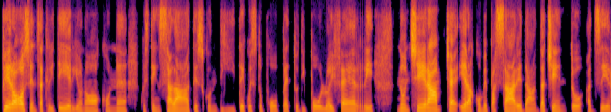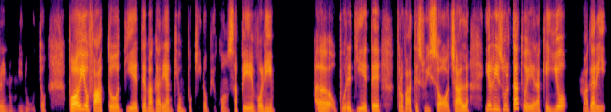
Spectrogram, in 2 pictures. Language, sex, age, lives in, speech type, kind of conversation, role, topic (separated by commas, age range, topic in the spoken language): Italian, female, 35-39, Italy, conversation, advice, user, Come posso cambiare le mie abitudini senza sentirmi sopraffatto dalle diete?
